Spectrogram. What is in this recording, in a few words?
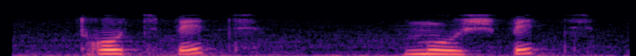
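"trottbett", Alsatian, Bas Rhin, maie; vin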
